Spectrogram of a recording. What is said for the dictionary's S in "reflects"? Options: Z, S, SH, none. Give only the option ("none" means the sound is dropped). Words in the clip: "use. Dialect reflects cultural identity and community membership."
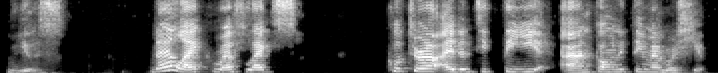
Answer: S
